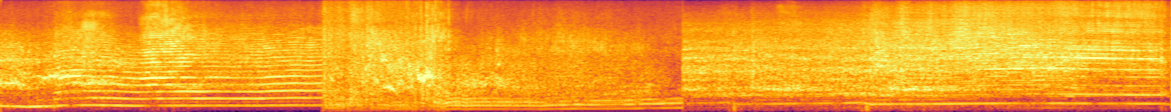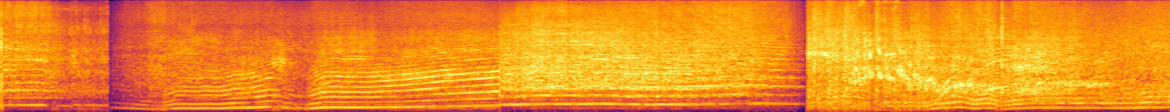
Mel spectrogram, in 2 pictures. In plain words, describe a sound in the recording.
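Rally car engines roar and rev hard as the cars race past, changing gear.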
